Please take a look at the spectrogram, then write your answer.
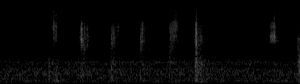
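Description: Quiet riffle shuffles of tarot cards, a series of soft quick flutters spaced about every third of a second, close up.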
